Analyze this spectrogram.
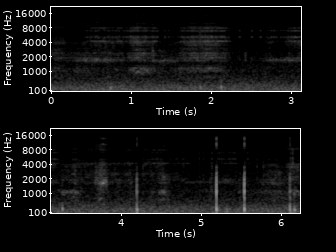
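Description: Quiet open-water background aboard a small fishing boat with four sharp knocks in the second half, two of them close together.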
